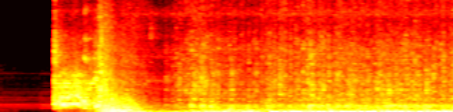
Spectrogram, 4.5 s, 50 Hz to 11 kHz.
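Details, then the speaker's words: 360 Magnum engine on a run stand, hot restart after initial timing was backed down from about 25° to 13° BTDC because restarts were slow: brief crank, then it catches quickly into a steady, even, deep rumble; a clean hot start. "so after playing with the timing a bit she's at 13° before top dead center now for initial timing and I'm all right with that sounds like she's running good"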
